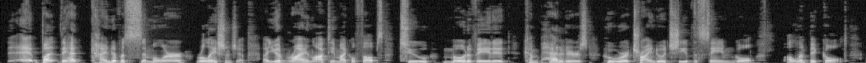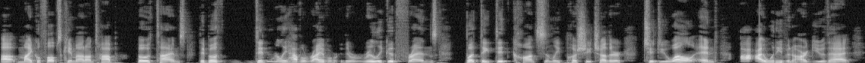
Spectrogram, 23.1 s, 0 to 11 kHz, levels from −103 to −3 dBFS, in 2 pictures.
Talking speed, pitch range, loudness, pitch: 175 wpm, 135-185 Hz, -26 LUFS, 160 Hz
